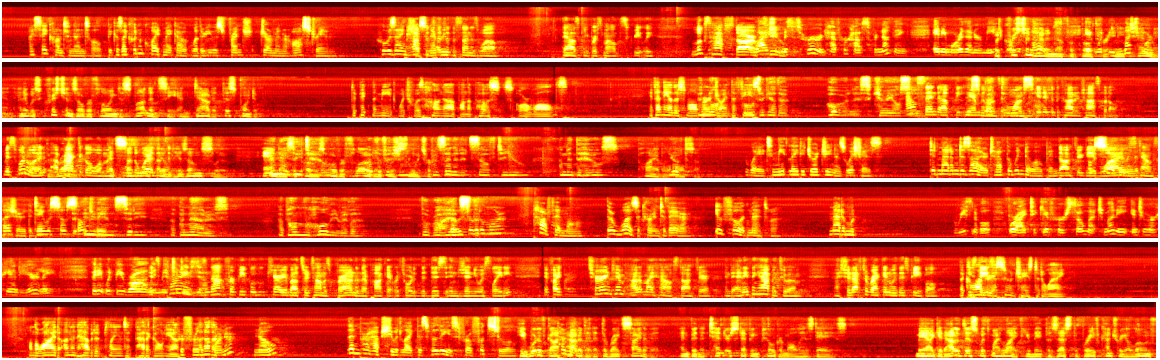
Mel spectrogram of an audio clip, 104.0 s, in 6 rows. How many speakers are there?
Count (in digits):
6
